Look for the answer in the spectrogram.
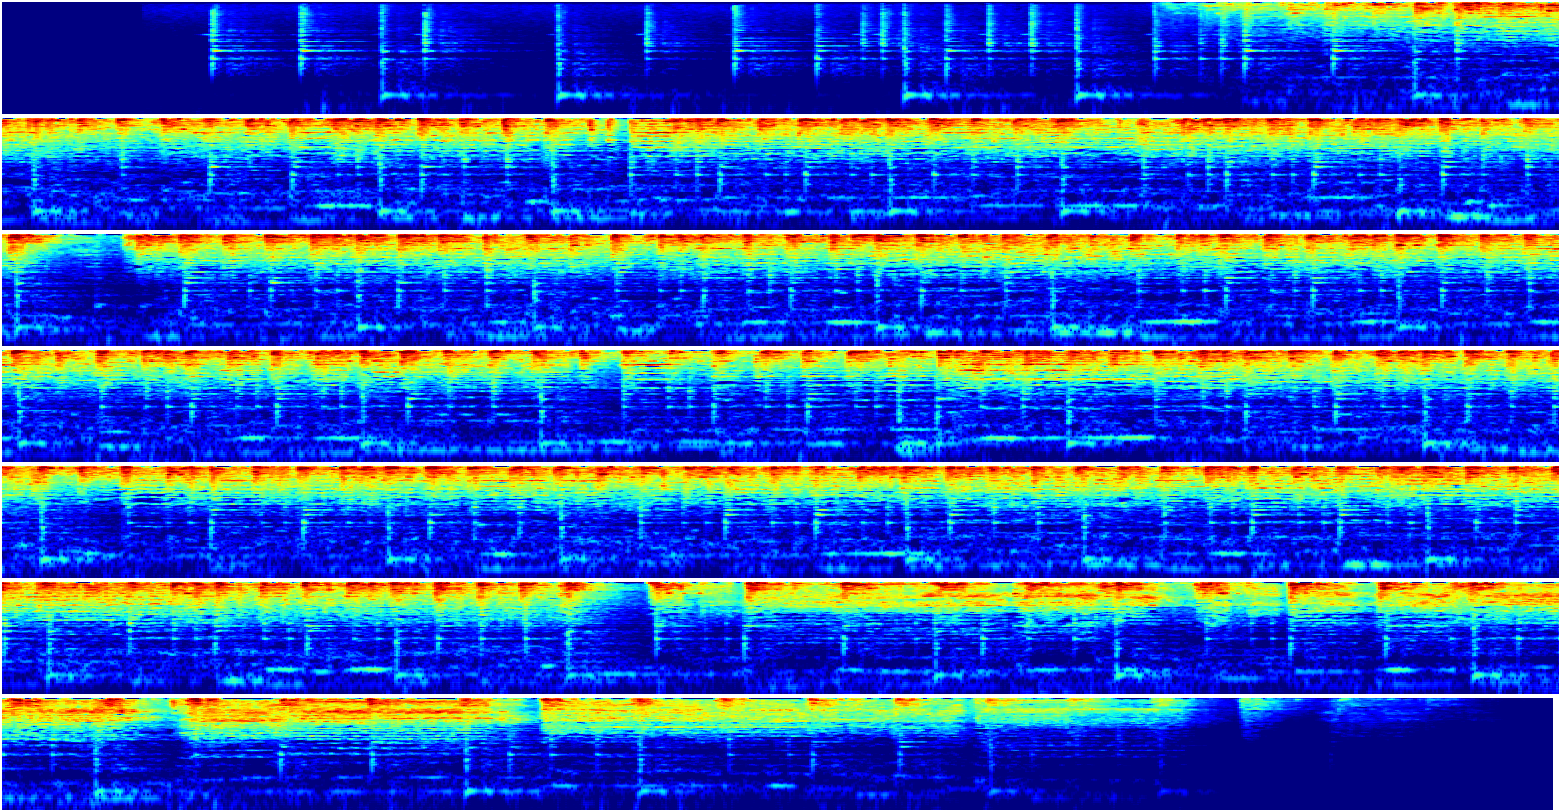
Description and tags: Bassit Mahzuz Rhythm+San'a
Bassit Mahzúz (intermediate) rhythm with ornaments, applied to the San'a "Qalbí Hasal" of the mizan Basít of the nawba Gharíbat al-Husayn
andalusian, arab-andalusian, bassit, compmusic, derbouka, mahzuz, orchestra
